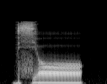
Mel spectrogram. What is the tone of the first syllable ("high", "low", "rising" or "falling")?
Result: low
